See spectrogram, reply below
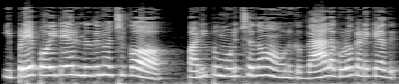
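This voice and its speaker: A woman playing a shrill nagging mother. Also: quick pace. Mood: lecturing. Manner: nagging, sharp scolding. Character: scolding middle-aged mother of two grown daughters. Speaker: mother in a family skit. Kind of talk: homemade family comedy skit.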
